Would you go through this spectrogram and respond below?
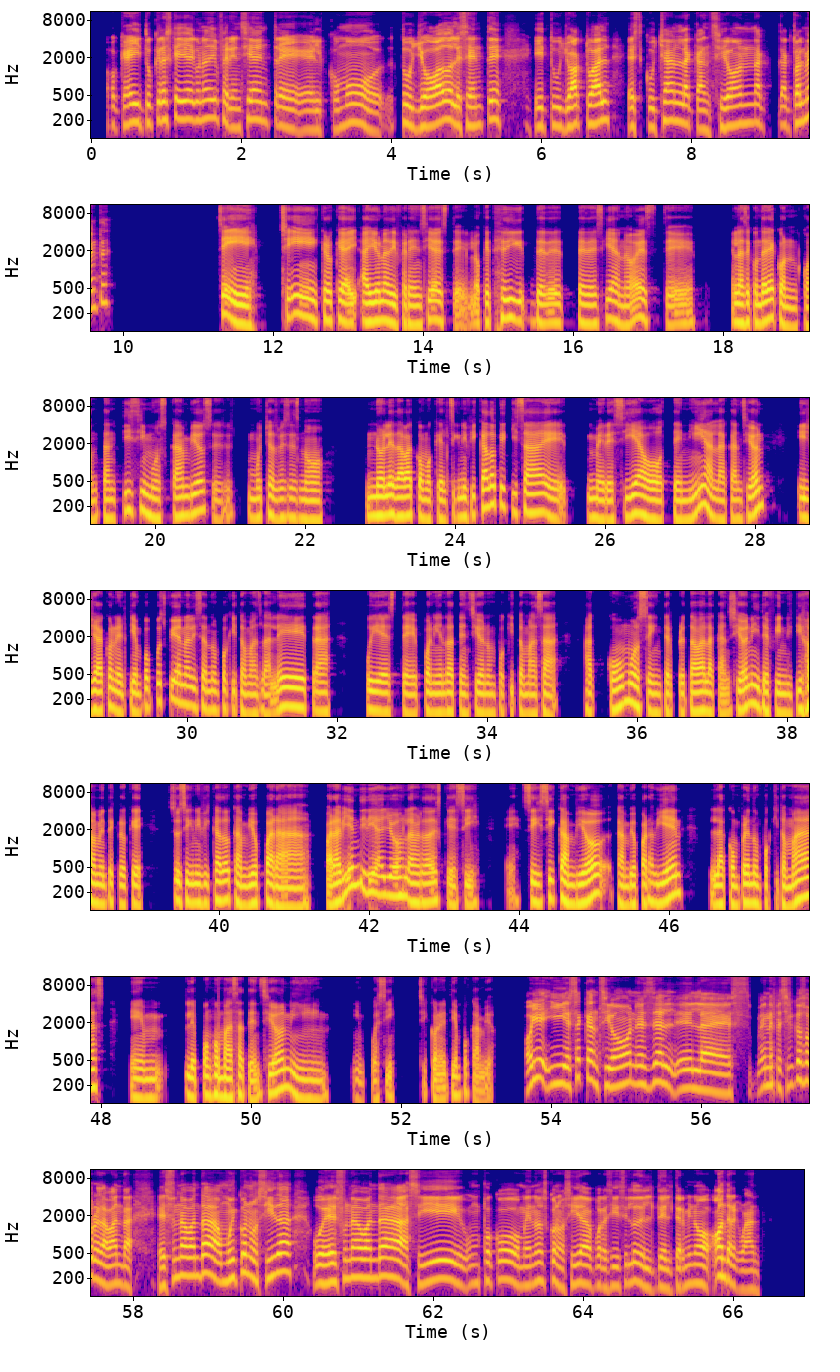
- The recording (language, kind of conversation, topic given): Spanish, podcast, ¿Qué canción sientes que te definió durante tu adolescencia?
- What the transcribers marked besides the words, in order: laughing while speaking: "que te di"; laughing while speaking: "definitivamente"; in English: "underground?"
